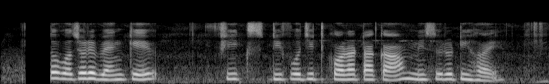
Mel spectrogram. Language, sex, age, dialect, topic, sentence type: Bengali, female, 18-24, Rajbangshi, banking, question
